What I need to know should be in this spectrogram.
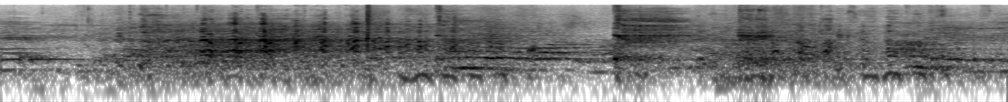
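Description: A crowd of people sings together.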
